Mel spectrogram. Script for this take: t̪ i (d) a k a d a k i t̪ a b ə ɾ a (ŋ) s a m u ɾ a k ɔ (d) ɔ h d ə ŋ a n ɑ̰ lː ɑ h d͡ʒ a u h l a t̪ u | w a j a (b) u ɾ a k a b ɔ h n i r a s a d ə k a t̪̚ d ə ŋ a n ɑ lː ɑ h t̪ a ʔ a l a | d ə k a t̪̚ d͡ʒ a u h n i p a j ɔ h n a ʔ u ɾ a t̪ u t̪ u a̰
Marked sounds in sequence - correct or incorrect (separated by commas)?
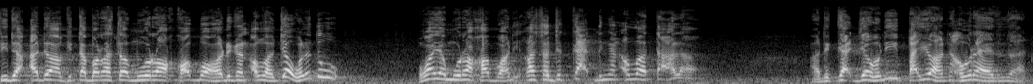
correct, incorrect, incorrect, incorrect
